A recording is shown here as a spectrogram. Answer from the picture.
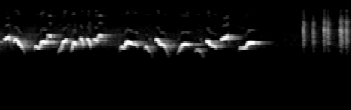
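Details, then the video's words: White-rumped shama singing energetically, a string of rich slurred whistles rising and dipping in quick succession, then a brief quiet before a few sharp, high clicking notes. "Suara kicau burung murai batu gacor"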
